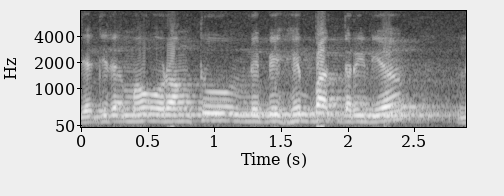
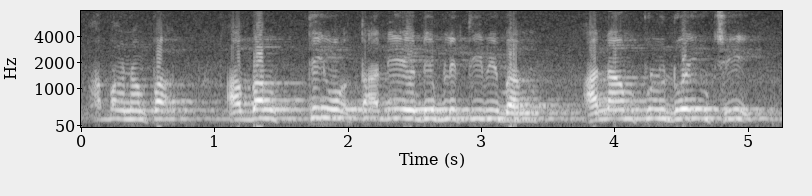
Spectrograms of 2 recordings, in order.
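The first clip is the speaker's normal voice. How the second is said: envious wife; 6 semitones higher than usual. Retold or imitated. Wife envious about neighbour.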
